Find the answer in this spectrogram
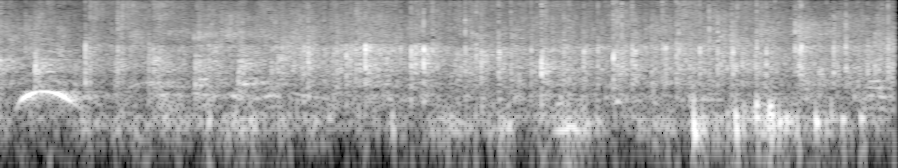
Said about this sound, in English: Why don't we give these guys a hand and thank them. Love you guys. Thank you. Come on, stand up and give them a clap.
